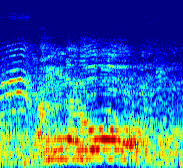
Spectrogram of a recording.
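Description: A man's voice amplified through a microphone, chanting in long held notes. At the very start there is a brief high cry that rises and then falls.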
